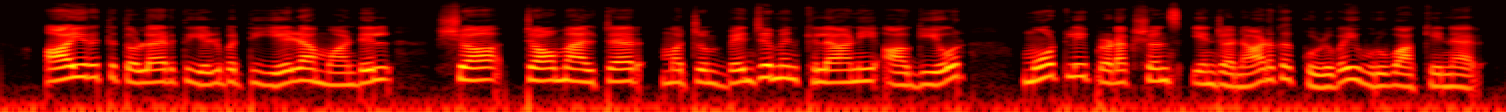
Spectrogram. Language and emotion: Tamil, neutral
